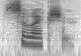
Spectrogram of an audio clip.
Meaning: 1. The process or act of selecting 2. Something selected 3. A variety of items taken from a larger collection 4. A musical piece 5. A set of data obtained from a database using a query
- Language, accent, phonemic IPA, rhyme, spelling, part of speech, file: English, US, /səˈlɛkʃən/, -ɛkʃən, selection, noun, En-us-selection.ogg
